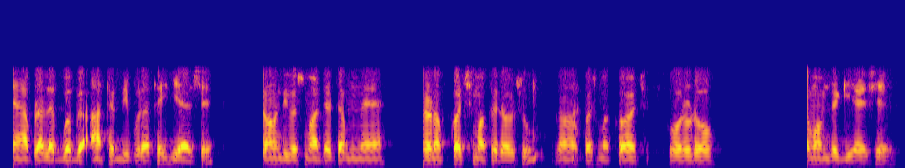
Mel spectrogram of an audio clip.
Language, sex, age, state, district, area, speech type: Gujarati, male, 18-30, Gujarat, Morbi, urban, conversation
